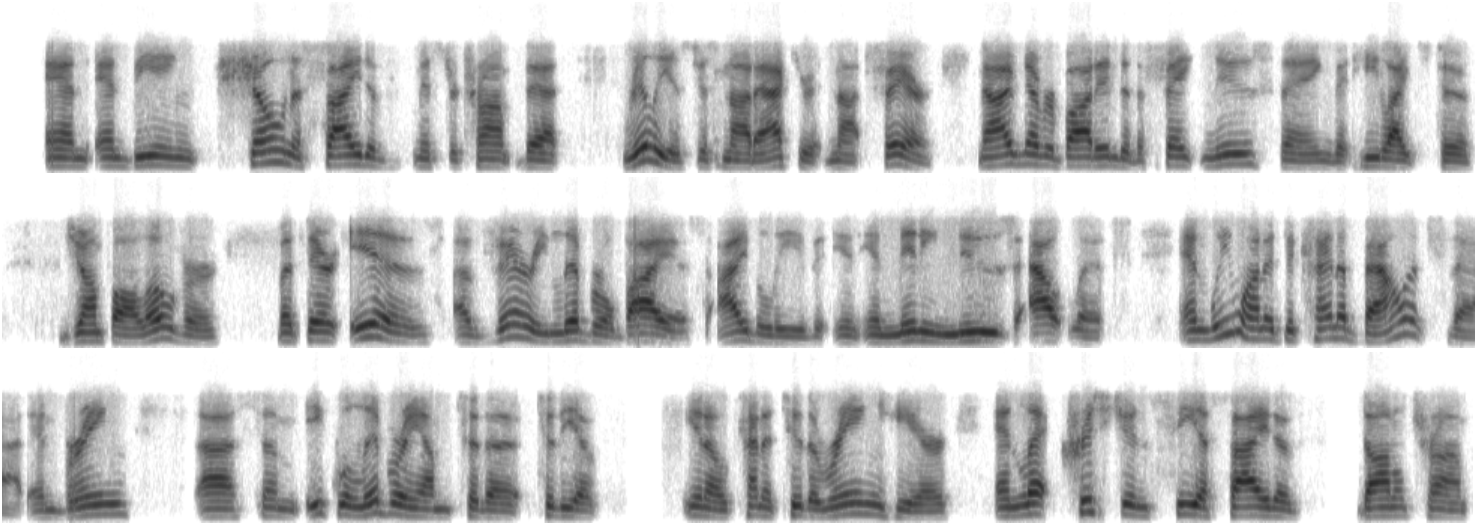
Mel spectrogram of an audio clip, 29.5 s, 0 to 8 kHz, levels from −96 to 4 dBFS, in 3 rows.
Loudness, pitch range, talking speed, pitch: -23 LUFS, 125-175 Hz, 165 wpm, 145 Hz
